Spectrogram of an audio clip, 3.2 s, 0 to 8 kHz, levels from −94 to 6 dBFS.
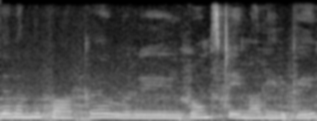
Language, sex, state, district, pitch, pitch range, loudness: Tamil, female, Tamil Nadu, Kanyakumari, 225 Hz, 215-245 Hz, -13 LUFS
